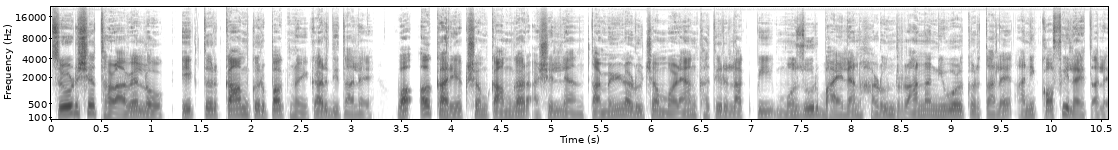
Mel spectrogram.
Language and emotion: Goan Konkani, neutral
